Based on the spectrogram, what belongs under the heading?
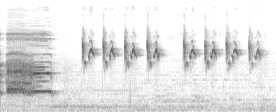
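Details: Long-tailed shrike (cendet) recording used to lure birds: a harsh, rasping burst, then about ten short, sharp chirps in two quick runs, a little over two per second.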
